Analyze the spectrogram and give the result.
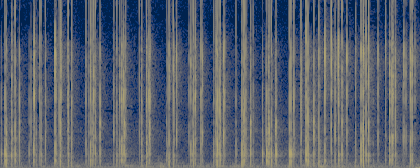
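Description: Long acrylic nails rapidly tap and scratch the flat back of a handheld smartphone in a pink hard plastic Speck case, held close. The result is a quick, dense run of dry, bright clicks and scrapes with almost no low end and no ring after each hit.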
